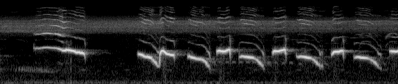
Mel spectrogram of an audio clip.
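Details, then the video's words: A white-cheeked laughingthrush gives a long falling whistle, then a quick run of short, clear, bending whistled notes, about two per second, over a steady high hiss, played to stimulate captive birds to sing. "Nếu khướu bạc má nhà bạn đang bị yếu lửa không hót"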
